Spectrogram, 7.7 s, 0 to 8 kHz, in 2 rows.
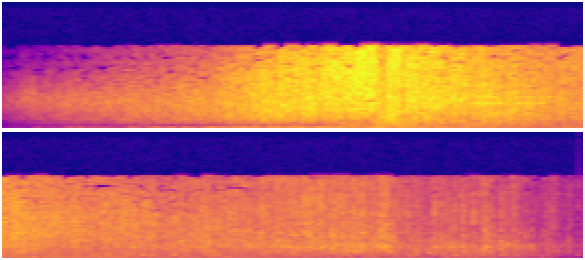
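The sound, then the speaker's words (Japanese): A deep rumbling blast at the foot of Mount Fuji swells to a loud peak over a couple of seconds, then slowly decays into a long, noisy roar. “第2グループ富士山麓爆破。”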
